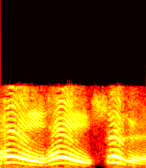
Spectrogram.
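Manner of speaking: high mock child's yell.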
